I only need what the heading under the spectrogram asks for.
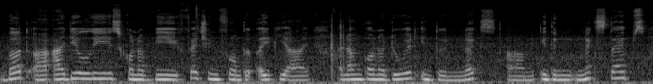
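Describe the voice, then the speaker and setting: A young woman from Vietnam, walking through a demo of her student app in a careful, halting way with many fillers. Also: on the high side, warm tone, a little hiss or hum. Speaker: student intern presenting an app. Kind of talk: screen-recorded app demo walkthrough.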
